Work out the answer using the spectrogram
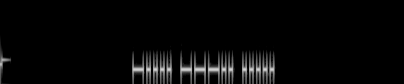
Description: Morse code, heard as a keyed tone, about 34 wpm, 700 Hz. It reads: 685
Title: Numbers - 3-Digit 35wpm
